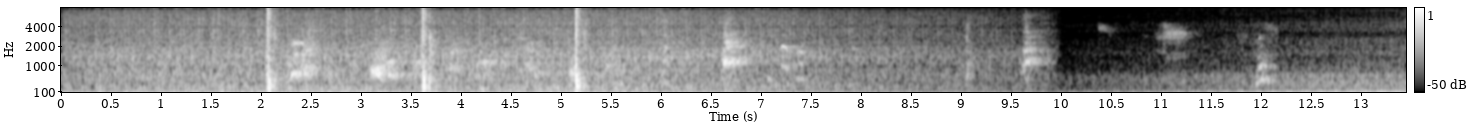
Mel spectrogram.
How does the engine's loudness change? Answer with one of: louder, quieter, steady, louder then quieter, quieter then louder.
quieter.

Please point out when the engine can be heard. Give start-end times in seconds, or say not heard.
0.0-13.4.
